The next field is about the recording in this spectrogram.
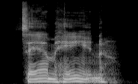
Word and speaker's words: Samhain: Yeah, well, I mean, it's if you look at the way that it's spelled and you don't know any, you think it's Samhain, but it's not pronounced that. – Samhain.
